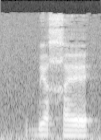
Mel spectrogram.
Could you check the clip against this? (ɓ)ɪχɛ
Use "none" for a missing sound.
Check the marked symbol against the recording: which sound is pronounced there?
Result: ɓ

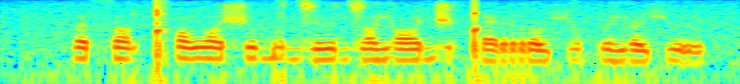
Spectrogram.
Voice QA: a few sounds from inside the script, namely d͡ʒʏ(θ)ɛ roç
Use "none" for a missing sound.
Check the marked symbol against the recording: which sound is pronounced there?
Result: ǃ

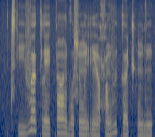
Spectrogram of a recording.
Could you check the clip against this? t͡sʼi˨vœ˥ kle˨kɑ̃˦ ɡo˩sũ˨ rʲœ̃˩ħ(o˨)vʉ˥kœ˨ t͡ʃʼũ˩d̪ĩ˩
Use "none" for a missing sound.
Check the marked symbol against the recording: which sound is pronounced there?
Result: õ˨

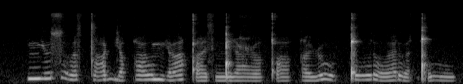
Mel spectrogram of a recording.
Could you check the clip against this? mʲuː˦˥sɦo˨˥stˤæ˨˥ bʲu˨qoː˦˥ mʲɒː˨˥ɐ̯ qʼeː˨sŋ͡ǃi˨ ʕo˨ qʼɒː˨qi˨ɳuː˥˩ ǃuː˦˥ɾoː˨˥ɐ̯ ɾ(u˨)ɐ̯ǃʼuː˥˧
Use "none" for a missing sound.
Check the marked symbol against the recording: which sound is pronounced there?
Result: u˨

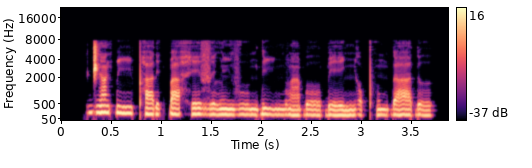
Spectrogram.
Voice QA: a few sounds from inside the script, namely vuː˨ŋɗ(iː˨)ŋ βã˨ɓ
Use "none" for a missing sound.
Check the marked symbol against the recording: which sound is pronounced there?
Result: iː˨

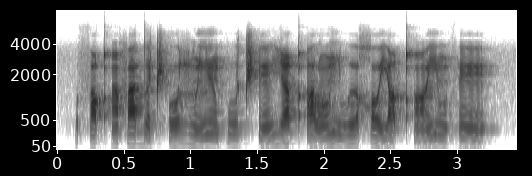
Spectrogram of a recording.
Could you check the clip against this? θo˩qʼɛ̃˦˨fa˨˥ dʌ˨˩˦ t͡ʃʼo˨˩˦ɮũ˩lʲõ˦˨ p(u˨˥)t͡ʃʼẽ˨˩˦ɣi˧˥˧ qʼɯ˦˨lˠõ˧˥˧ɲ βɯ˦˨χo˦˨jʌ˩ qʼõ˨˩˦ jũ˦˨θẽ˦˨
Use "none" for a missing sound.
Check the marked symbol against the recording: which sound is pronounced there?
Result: u˨˥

